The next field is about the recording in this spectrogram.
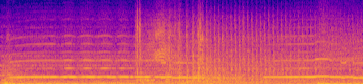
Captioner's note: engine Start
